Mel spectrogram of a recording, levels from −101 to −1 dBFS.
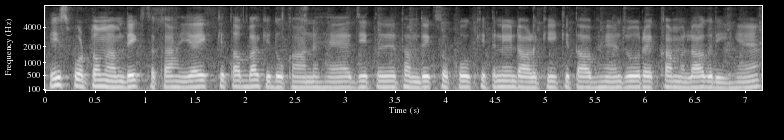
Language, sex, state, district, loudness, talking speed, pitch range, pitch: Hindi, female, Haryana, Jhajjar, -17 LUFS, 235 wpm, 150-160 Hz, 155 Hz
